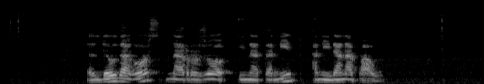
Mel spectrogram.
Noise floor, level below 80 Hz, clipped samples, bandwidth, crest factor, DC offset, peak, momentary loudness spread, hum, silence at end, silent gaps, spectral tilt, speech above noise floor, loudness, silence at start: -68 dBFS; -72 dBFS; under 0.1%; 11 kHz; 18 dB; under 0.1%; -18 dBFS; 9 LU; none; 1 s; none; -6.5 dB/octave; 35 dB; -34 LUFS; 0.85 s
